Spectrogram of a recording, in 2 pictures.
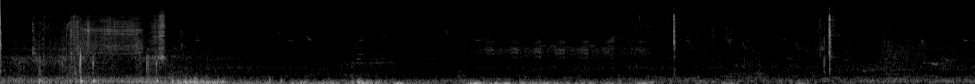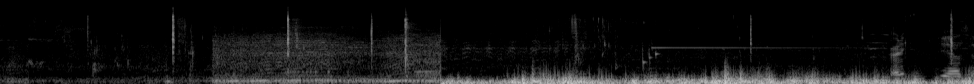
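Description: Low wind rumble on the microphone, getting much louder about two-thirds of the way through, with scattered sharp clicks from the fishing tackle being handled.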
